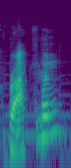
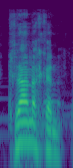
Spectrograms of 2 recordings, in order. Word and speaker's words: Cranachan: Is that how you say it? Cranachan. it's like, all in the... Kraken? Cranachan. Cranachan. I think even it's possible even I'm saying it wrong.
